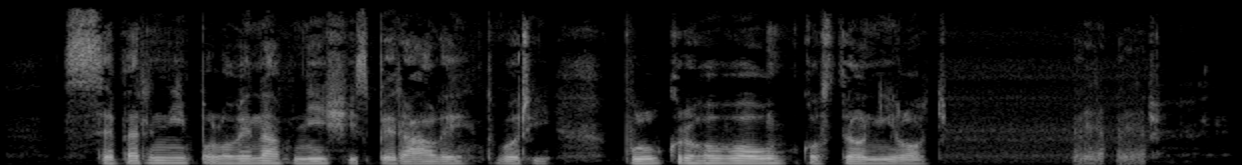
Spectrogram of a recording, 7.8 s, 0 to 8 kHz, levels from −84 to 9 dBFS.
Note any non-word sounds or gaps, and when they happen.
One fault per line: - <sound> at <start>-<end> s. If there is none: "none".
- laugh at 6.7-7.2 s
